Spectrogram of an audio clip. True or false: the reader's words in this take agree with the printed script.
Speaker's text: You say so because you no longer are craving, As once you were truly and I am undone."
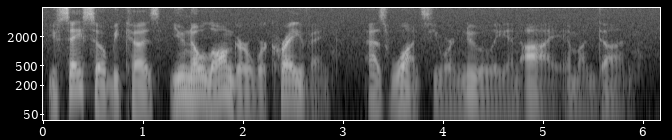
false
